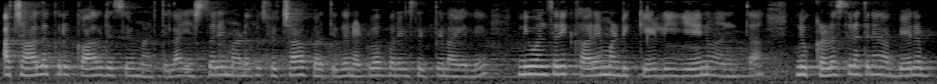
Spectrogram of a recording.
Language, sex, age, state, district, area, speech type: Kannada, female, 18-30, Karnataka, Chikkaballapur, rural, spontaneous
